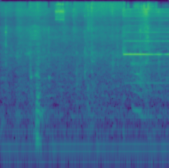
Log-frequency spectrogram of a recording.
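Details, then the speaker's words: Karaoke machine board powering up after repositioning a jumper: a click of the power switch, then a long, steady high-pitched POST beep; repairer suspects a RAM problem, beep code unconfirmed. "There we go. Yes. Now we have a beep. Ah, long beeps. Oh, no, now we've got a beep, but it's okay. So that sounds like a RAM problem usually, but I'm going to go back and check the manual and see what that beep code means."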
